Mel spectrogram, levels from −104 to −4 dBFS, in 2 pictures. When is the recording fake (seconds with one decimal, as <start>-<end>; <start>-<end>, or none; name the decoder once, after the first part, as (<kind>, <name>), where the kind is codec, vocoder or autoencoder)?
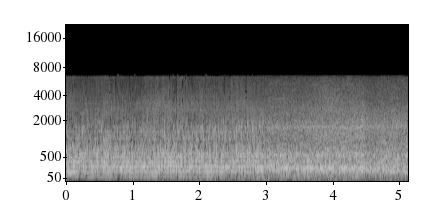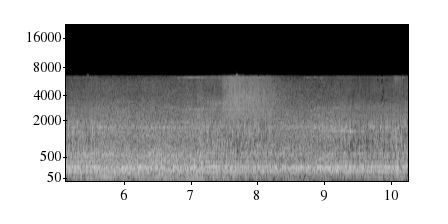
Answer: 0.0-3.0 (vocoder, BigVGAN v2); 5.1-5.6; 7.2-8.2; 9.2-10.3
